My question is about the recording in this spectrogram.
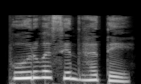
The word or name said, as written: ಪೂರ್ವಸಿದ್ಧತೆ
